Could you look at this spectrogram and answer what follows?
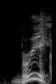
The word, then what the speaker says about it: BRIIZE: But it's spelled B-R-I-I-Z-E. – So it's spelled like RIIZE. Yeah, it's spelled like RIIZE, which is the name of their group, but with a B in the front. – Yeah. – That's really... And for some reason, now the pronunciation becomes an E. Breeze.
